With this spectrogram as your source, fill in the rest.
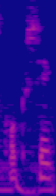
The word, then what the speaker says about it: Koksik: My original pronunciation of my nickname is Koksik. It's what it is. It's how it is pronounced.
